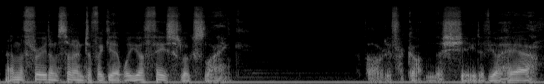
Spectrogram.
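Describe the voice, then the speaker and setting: An actor playing a brooding, grieving young gentleman in a visual novel game, speaking softly and wistfully in measured phrases. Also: deep voice, vocal fry. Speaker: video game character.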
